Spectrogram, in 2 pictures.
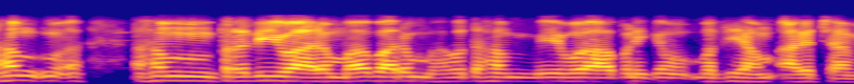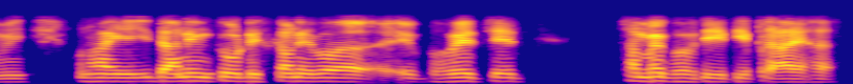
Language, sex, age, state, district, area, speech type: Sanskrit, male, 18-30, West Bengal, Dakshin Dinajpur, rural, conversation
